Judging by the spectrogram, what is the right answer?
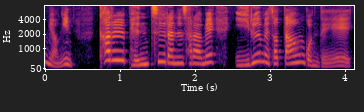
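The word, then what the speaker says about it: Benz: 벤츠라는 이름이 독일어인 거죠 그래서 영어식으로 읽는 것이 아니라 독일어로 독일식으로 읽다 보니 이가 지소리 즈 소리로 발음 나는 것이 아니라 츠츠 소리로 발음이 난 겁니다 전에도 제가 여러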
